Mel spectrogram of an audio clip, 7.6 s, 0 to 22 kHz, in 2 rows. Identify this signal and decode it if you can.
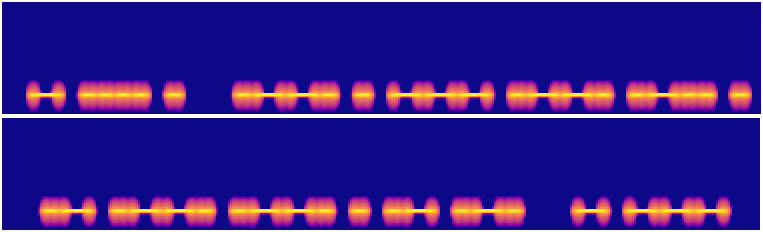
Morse code, heard as a keyed tone, about 28 wpm, 700 Hz. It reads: THE PEOPLE APPEAR TO
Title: Sentences from Top 1000 Words - Review Part 5 - 28wpm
